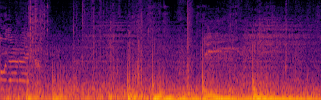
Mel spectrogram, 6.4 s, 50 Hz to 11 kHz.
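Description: Horses in Red Dead Redemption 2 neighing with high whinnies over clip-clopping hooves and rumbling game ambience, several calls across a few seconds, with loud booming thuds building toward the end.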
